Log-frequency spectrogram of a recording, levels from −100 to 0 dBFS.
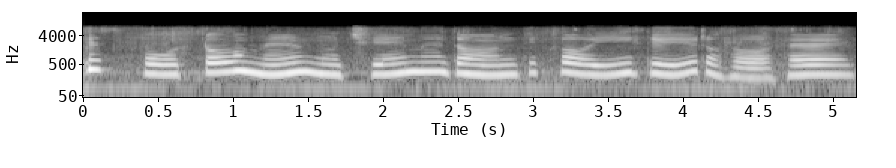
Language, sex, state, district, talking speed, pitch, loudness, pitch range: Hindi, female, Madhya Pradesh, Katni, 105 wpm, 250 Hz, -15 LUFS, 235-275 Hz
